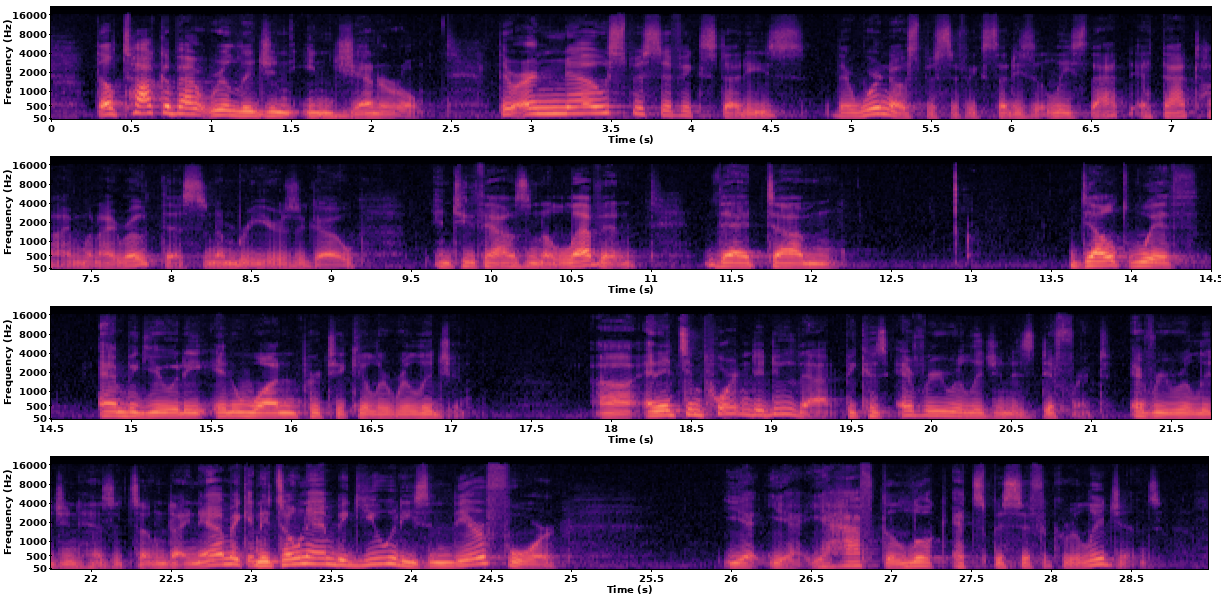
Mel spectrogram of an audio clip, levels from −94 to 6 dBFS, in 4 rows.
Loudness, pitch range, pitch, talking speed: -29 LUFS, 120-160 Hz, 135 Hz, 155 wpm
